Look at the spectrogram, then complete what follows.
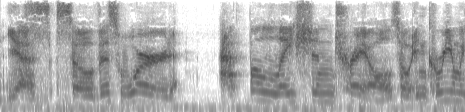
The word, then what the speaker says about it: Appalachian: yes so this word appalation Trail so in Korean we talk yeah so in English this last part the CH like you said with an a sh sound appalation right that's also how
